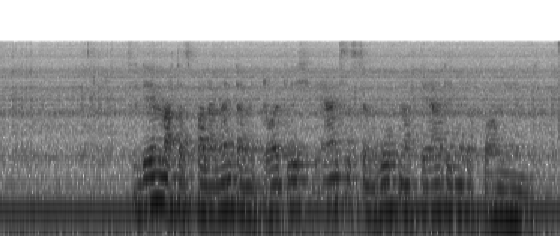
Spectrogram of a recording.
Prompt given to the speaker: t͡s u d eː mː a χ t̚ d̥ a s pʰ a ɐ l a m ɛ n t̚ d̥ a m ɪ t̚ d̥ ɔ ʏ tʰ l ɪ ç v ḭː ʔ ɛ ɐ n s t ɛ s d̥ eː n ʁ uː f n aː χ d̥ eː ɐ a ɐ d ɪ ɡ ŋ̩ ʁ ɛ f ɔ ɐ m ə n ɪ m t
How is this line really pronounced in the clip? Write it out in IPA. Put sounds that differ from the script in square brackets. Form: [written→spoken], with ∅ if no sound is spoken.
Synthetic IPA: t͡s u d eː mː a χ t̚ d̥ a s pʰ a ɐ l a m ɛ n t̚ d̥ a m ɪ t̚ d̥ ɔ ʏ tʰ l ɪ ç v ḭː ʔ ɛ ɐ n s t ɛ s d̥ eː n ʁ uː f n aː χ d̥ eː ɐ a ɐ [d→t] ɪ ɡ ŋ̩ ʁ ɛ f ɔ ɐ m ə n ɪ m t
